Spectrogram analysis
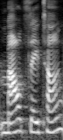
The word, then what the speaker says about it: Mao Zedong: Mao Zedong is how you pronounce his name.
